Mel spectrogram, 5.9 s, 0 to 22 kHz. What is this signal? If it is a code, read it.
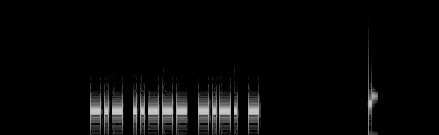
Morse code, heard as a keyed tone, about 25 wpm, 700 Hz. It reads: K2CT
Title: USA Call Signs - 4 Characters - 3x Character Spacing - 25wpm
